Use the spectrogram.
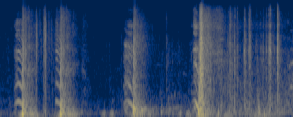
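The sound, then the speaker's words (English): Heavy, booming impacts strike a door four times in uneven succession, each a loud thud with rattling and splintering noise, as if someone is battering it to force it open. “If you don't open that door, I'm going to come in and get you anyhow.”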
